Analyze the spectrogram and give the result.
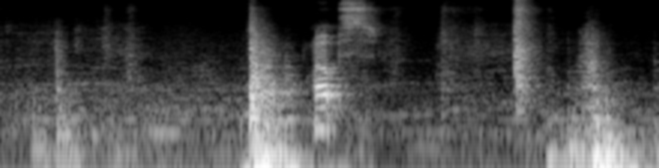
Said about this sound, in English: try closing that door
